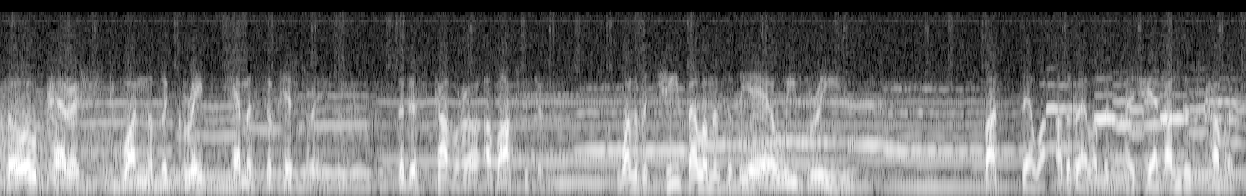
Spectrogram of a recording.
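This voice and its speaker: Dramatic, animated male radio narrator over music. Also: mid-range voice, low-quality recording. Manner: formal, theatrical, emphatic. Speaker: commentator, narrator.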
